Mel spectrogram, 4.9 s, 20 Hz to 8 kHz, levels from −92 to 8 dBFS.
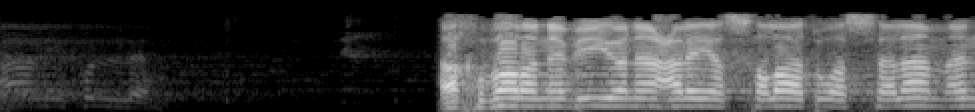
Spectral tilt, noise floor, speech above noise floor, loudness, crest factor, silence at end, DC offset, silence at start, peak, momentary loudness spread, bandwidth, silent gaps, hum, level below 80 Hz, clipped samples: -7 dB/octave; -80 dBFS; 65 dB; -15 LUFS; 18 dB; 0 s; under 0.1%; 2.2 s; 0 dBFS; 6 LU; 5.4 kHz; none; none; -64 dBFS; under 0.1%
